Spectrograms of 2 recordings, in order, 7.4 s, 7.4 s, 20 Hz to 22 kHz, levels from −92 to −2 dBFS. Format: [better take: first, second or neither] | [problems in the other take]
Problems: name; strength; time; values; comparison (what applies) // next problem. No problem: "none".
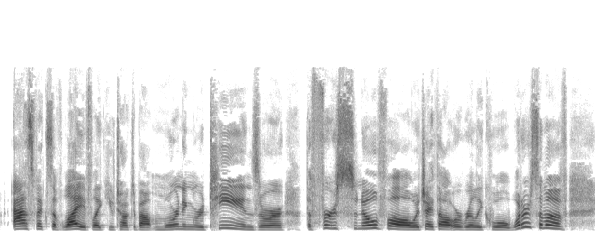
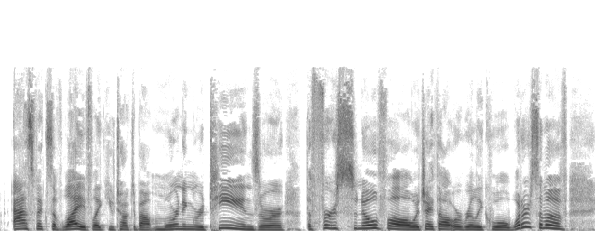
second | thin; very; fading below 700 Hz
